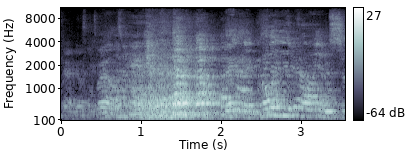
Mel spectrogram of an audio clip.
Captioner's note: laughter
